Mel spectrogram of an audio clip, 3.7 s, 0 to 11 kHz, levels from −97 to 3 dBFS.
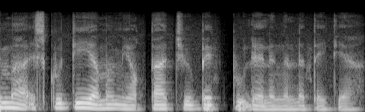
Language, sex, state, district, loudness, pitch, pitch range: Wancho, male, Arunachal Pradesh, Longding, -18 LUFS, 110 Hz, 95-120 Hz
